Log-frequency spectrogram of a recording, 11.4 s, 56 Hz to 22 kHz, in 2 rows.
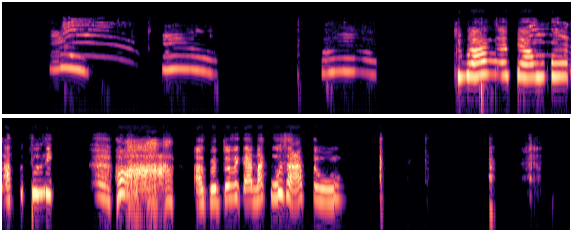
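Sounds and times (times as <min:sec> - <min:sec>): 
cat meowing: 0:00.5 - 0:02.2, 0:05.2 - 0:05.7
speech: 0:05.0 - 0:09.2.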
